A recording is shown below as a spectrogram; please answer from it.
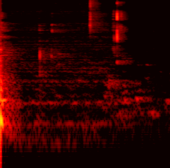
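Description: The tail of a spoken word, then a pause broken by a few faint, short clicks.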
